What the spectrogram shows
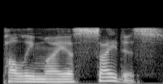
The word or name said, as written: polymyositis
